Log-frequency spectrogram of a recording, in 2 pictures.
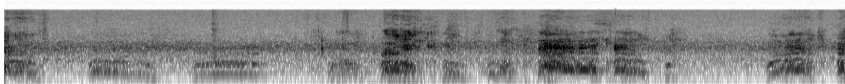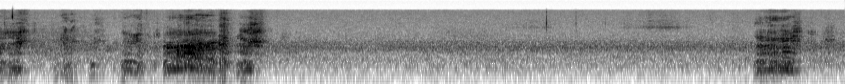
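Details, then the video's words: Two collie-cross dogs play fighting indoors, giving bursts of low throaty growls and snarls between quieter stretches, with a few sharper noisy outbursts near the middle and end. "play fighting"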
